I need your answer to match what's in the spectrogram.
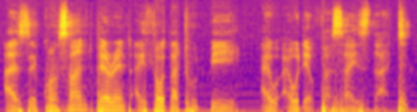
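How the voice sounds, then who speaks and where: A middle-aged man, giving an earnest, measured public speech at a book launch, with pauses and fillers. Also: fairly low pitch, fairly even intonation, mellow, poor audio. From Uganda.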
